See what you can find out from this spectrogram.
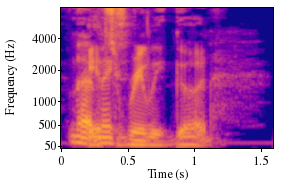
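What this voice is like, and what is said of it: Gravelly imitation of another person's voice. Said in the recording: “in my Kevin Conroy voice ... Conroy is a lot more gravelly”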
